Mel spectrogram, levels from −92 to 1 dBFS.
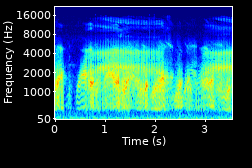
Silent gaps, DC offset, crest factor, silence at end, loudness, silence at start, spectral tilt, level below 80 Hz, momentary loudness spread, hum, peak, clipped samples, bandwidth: none; under 0.1%; 20 dB; 0 s; -26 LUFS; 0 s; -1.5 dB/octave; -54 dBFS; 11 LU; none; -6 dBFS; under 0.1%; 16 kHz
